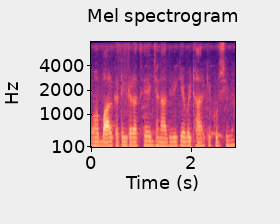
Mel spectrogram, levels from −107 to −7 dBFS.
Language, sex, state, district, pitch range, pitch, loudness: Chhattisgarhi, male, Chhattisgarh, Rajnandgaon, 115-125 Hz, 120 Hz, -21 LUFS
